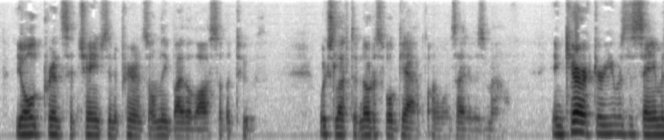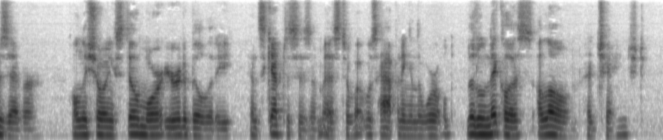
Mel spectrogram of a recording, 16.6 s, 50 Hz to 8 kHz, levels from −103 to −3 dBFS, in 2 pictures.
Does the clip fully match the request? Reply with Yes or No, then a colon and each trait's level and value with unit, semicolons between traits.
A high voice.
No: low, 120 Hz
